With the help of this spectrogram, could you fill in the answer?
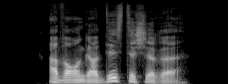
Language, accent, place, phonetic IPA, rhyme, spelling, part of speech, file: German, Germany, Berlin, [avɑ̃ɡaʁˈdɪstɪʃəʁə], -ɪstɪʃəʁə, avantgardistischere, adjective, De-avantgardistischere.ogg
- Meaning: inflection of avantgardistisch: 1. strong/mixed nominative/accusative feminine singular comparative degree 2. strong nominative/accusative plural comparative degree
